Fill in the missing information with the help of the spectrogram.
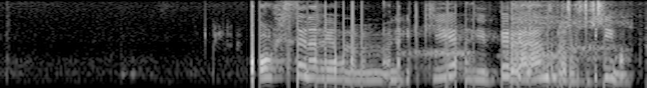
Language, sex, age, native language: Icelandic, female, 40-49, Icelandic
